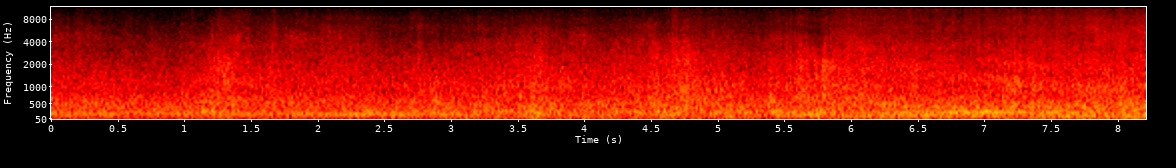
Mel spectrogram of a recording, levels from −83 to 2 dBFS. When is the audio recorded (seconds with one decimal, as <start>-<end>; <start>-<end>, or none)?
0.0-8.2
